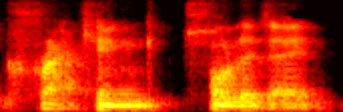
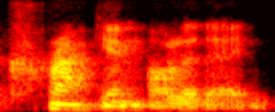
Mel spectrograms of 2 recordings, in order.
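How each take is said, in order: First: The G at the end of cracking is pronounced. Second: The G at the end of cracking is dropped. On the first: The speaker calls it wrong. "It sounds quite clunky to say cracking holiday" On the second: The speaker calls it right. "drop that G"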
